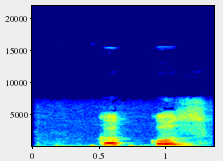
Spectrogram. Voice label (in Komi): "кӧк куз" Komi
